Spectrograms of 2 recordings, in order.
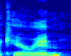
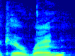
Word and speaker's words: Karen: the other day, but when you say Karen, you say Karen. You don't say Karen. So therefore, my name is spelled correctly and everybody else is wrong.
